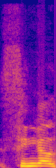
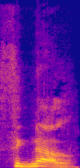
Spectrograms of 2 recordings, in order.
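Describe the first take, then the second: First: The word sounds like single, with ng. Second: The word sounds like signal, with g. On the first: The speaker calls it wrong. "আমরা বলি সিঙ্গেল দিছে বাসে" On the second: The speaker calls it right. "শব্দটা কি হবে?"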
